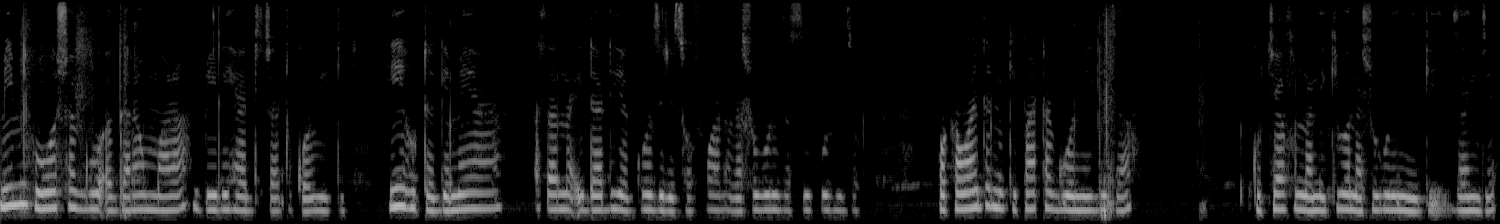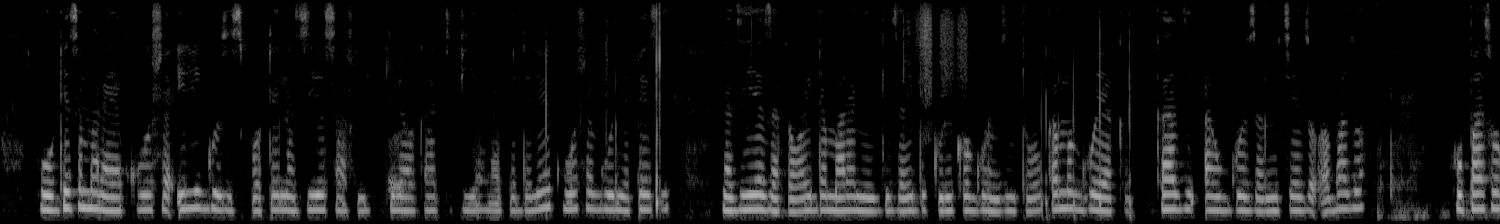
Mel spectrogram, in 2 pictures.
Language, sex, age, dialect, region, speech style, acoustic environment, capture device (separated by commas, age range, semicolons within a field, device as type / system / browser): Swahili, female, 35-44, Kenya - Nairobi Sheng-influenced, Kenya, nervous, silence, mobile / Linux / Chrome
